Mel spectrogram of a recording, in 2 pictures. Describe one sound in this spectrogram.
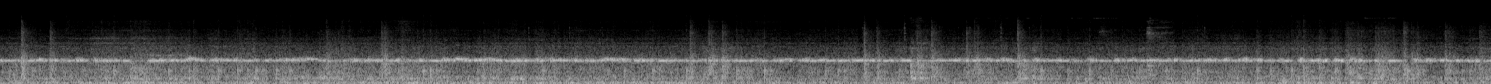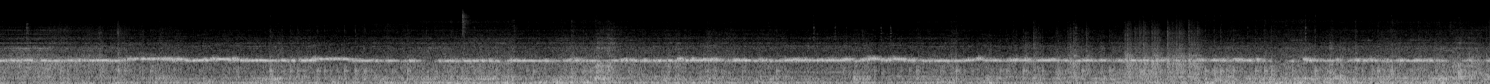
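Wheels clack over rail joints.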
